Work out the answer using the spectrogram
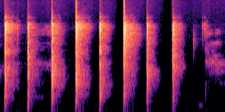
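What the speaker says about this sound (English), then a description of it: "Let's get a round of applause." A small round of applause, heard as eight sharp, evenly spaced claps in quick succession, close and crisp with no other sound around them.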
